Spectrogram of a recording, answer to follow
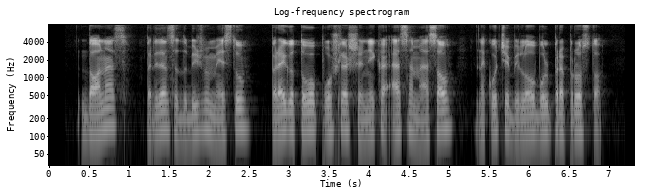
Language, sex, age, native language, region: Slovenian, male, 12-17, Slovenian, Drava region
